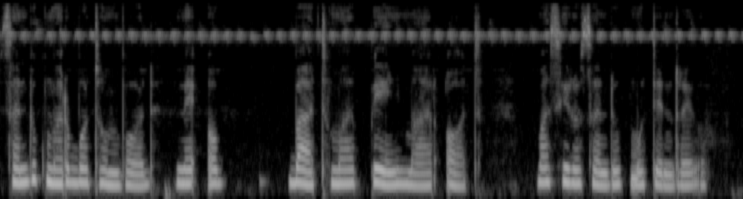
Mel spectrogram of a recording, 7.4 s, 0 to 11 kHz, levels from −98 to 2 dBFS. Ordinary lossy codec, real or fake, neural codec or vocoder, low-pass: none; real; none; 9.9 kHz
